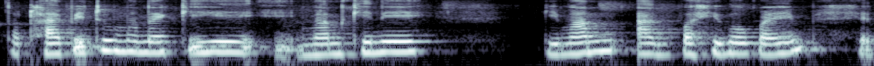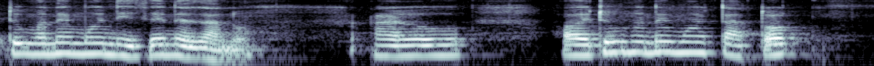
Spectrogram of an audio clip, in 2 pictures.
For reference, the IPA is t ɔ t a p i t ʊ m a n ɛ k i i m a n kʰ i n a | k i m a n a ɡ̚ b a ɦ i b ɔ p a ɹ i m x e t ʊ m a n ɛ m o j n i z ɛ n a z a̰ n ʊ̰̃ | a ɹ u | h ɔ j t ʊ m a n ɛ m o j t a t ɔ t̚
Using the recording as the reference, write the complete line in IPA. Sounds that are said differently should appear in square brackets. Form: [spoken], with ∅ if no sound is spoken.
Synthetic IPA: t ɔ [tʰ] a p i t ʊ m a n ɛ k i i m a n kʰ i n [i] | k i m a n a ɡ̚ b a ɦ i b ɔ p a ɹ i m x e t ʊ m a n ɛ m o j n i z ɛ n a z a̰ n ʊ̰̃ | a ɹ u | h ɔ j t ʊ m a n ɛ m o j t a t ɔ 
